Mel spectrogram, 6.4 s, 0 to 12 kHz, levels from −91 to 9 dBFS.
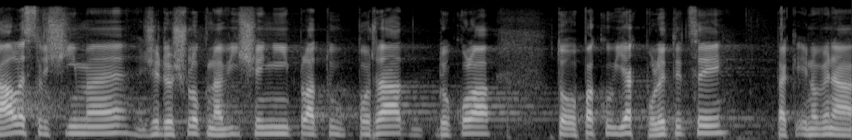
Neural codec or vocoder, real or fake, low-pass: none; real; 9.9 kHz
